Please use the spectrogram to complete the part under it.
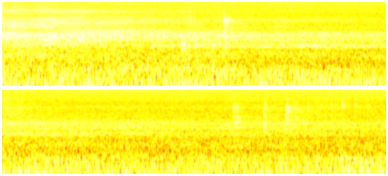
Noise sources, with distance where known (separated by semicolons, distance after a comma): background noise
